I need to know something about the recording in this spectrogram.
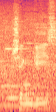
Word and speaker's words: Cengiz: Oui, moi, beaucoup de textes ont été traduits, hein, en turc notamment par Cengiz, hein, c'est comme ça qu'on prononce. Metin Cengiz.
